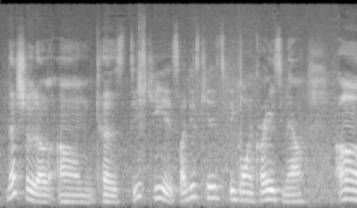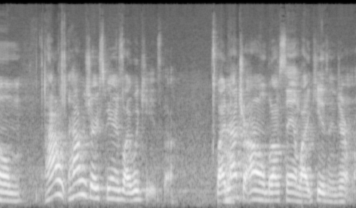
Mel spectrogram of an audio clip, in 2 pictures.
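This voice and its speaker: Noticeable noise fills the background as the words come at a moderate pace. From Mississippi. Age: 20s. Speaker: horse rider, podcast guest. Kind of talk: casual interview. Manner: hesitant, many fillers.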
